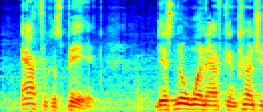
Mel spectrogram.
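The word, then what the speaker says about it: Baye: how to spell but then bi is spelled b-a-y-e look up these places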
